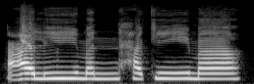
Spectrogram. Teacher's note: حا حروف الاظہار میں سے ہے اور اظہار کا معنی ہے ظاہر کرنا، اور تنوین کی اصلیت نون ساکن ہے، تو ہم یہاں تنوین ظاہر کریں گے اور اسے نون ساکن پڑھیں گے اور بغیر غنہ سے یہ حکم کو ادا کریں گے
